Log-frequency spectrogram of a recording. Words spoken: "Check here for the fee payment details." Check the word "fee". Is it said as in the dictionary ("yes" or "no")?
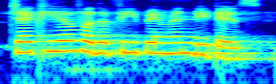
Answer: yes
